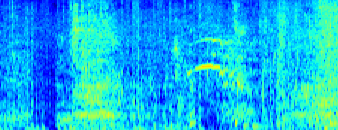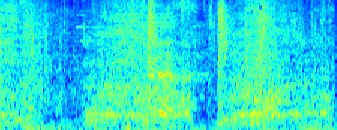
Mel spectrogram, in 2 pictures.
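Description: A bear growls and roars loudly up close.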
